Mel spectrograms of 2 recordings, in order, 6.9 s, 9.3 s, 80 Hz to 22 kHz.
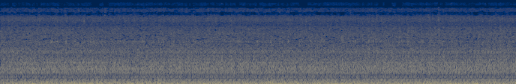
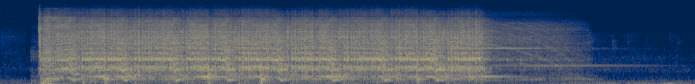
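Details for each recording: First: Freshly built 1974 Mopar 400 big block (stock stroke and crank, free GM distributor) on a run stand, first real start and break-in: steady even low rumble at fast idle, no knocks or ticks; healthy. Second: 1974 Mopar 400 big block on engine stand, fuel and water pumps off, cranking compression test reading about 165–170: steady cranking, about three and a half beats a second under harsh gritty whir; owner says starter and flywheel sound rough.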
